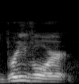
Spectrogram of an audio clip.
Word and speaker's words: Brevoort: And I'm like, yeah, no, but I can finally pronounce Tom's. It's Brevoort.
